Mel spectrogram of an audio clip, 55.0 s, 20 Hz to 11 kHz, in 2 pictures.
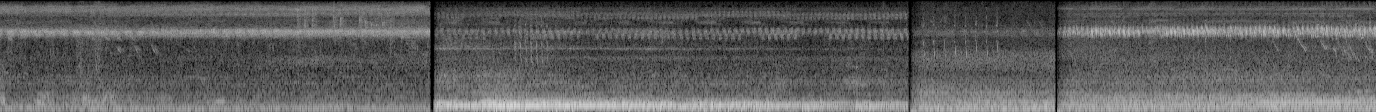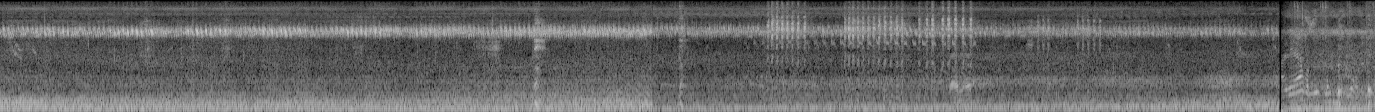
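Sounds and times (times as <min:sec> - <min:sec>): insects trilling: 0:00.0 - 0:19.5, 0:21.1 - 0:55.0
low steady hum: 0:08.7 - 0:37.5
bird chirps: 0:08.8 - 0:20.1, 0:42.6 - 0:47.1.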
